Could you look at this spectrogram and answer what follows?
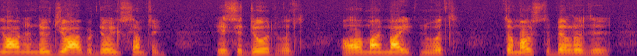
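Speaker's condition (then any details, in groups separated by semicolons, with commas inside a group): Stroke; stroke at age 78, trembling hands, fell and broke hip, arterial aneurysm found on x-rays, surgery; slurred speech after stroke, hard time finding words, shaky voice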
